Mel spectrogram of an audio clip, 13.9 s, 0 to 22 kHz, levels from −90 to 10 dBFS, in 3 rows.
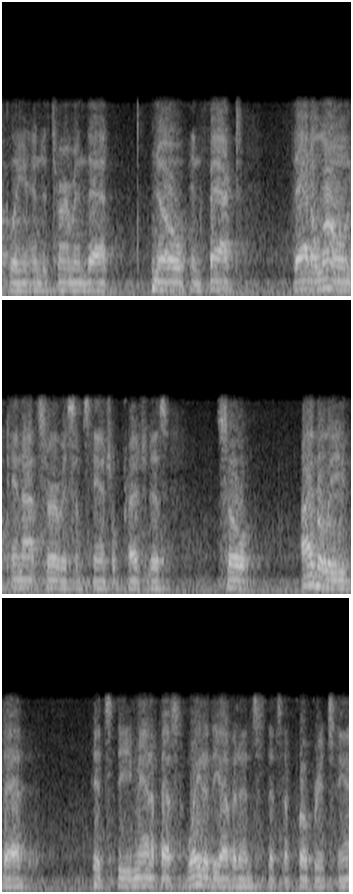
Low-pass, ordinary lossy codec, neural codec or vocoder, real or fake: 5.4 kHz; Opus, 32 kbps; none; real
